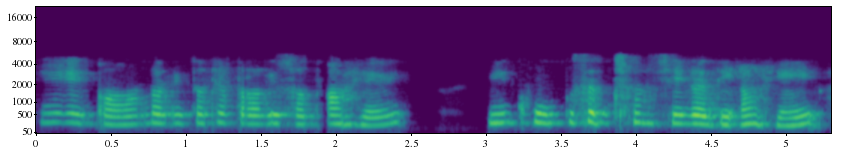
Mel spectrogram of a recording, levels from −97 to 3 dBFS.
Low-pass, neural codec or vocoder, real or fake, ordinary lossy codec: 5.4 kHz; codec, 16 kHz, 4 kbps, FunCodec, trained on LibriTTS, 50 frames a second; fake; AAC, 24 kbps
